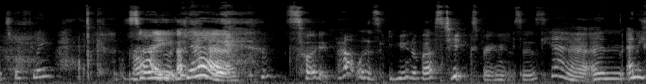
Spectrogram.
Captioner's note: gasp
